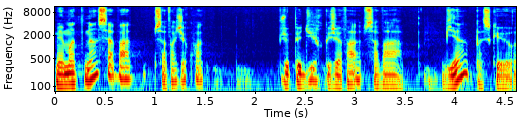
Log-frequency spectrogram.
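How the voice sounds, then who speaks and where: Somewhat breathy and fairly low in pitch, a man with a Brazilian accent speaks with very wide pitch swings. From Brazil (Rio de Janeiro). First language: Portuguese (speaking French). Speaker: intellectual property lawyer. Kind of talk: interview. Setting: convention center. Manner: halting.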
